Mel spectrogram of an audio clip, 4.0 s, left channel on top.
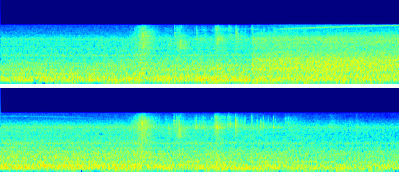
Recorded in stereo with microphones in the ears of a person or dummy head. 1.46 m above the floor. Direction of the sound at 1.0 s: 70° right (ahead or behind).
